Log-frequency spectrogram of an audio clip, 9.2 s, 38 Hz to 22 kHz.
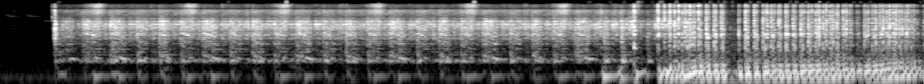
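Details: Mercruiser 470 3.7L carbureted marine engine, first run in 16 years, automatic choke not working properly: catches right away, even firing beat, then revs cleanly with no knocks; normal start and idle.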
